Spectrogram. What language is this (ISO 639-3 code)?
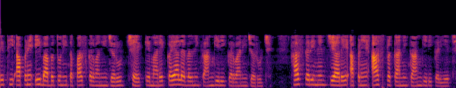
guj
